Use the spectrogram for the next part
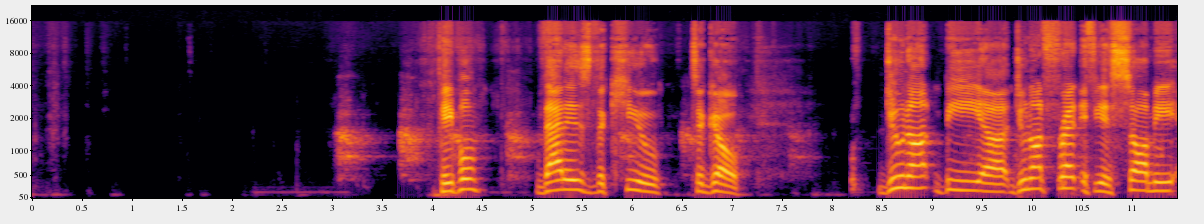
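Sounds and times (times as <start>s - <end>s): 
dog barking: 3.0s - 5.2s, 5.9s - 7.9s
speech: 4.1s - 7.2s, 8.5s - 11.4s.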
